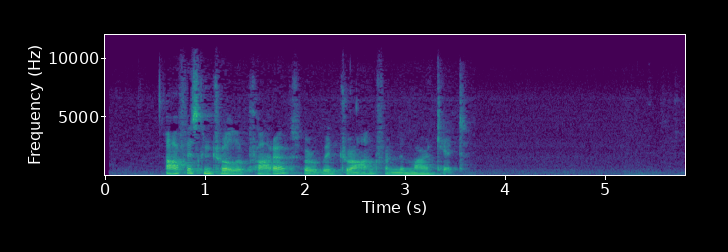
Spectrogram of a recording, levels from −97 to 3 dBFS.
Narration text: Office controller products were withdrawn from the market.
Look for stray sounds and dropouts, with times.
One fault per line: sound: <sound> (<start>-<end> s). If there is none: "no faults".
no faults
